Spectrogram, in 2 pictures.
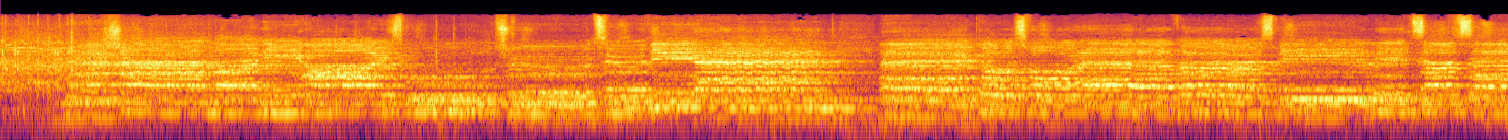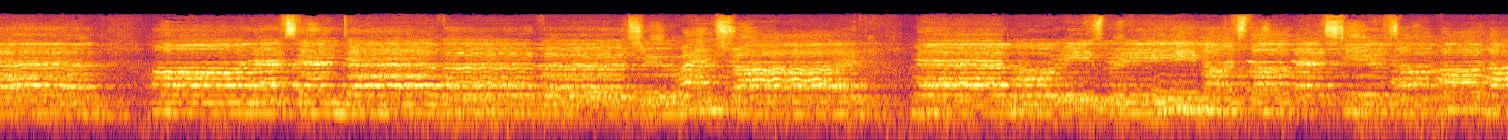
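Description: A choir singing a cappella in slow, held phrases of about eight seconds, with a brief breath between phrases.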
